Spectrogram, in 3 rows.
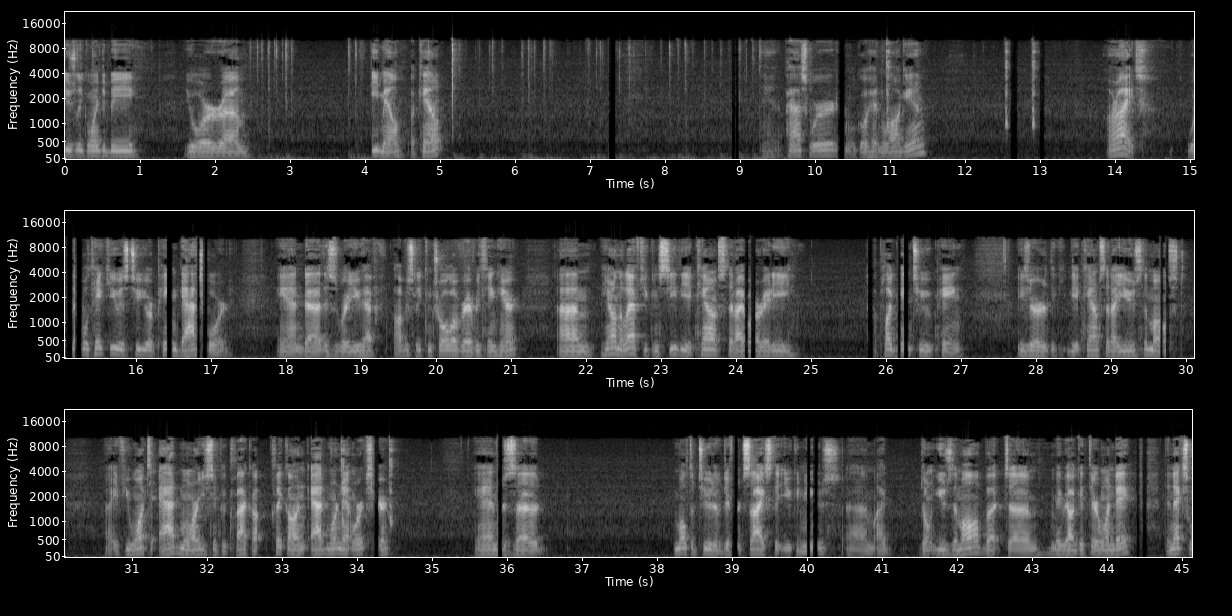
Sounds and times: Speech: 0.0 - 2.6, 4.1 - 5.2, 9.2 - 11.6, 13.9 - 17.3, 17.9 - 24.9, 25.8 - 27.1, 27.7 - 30.0, 30.6 - 34.6, 35.6 - 36.6, 38.2 - 45.1.

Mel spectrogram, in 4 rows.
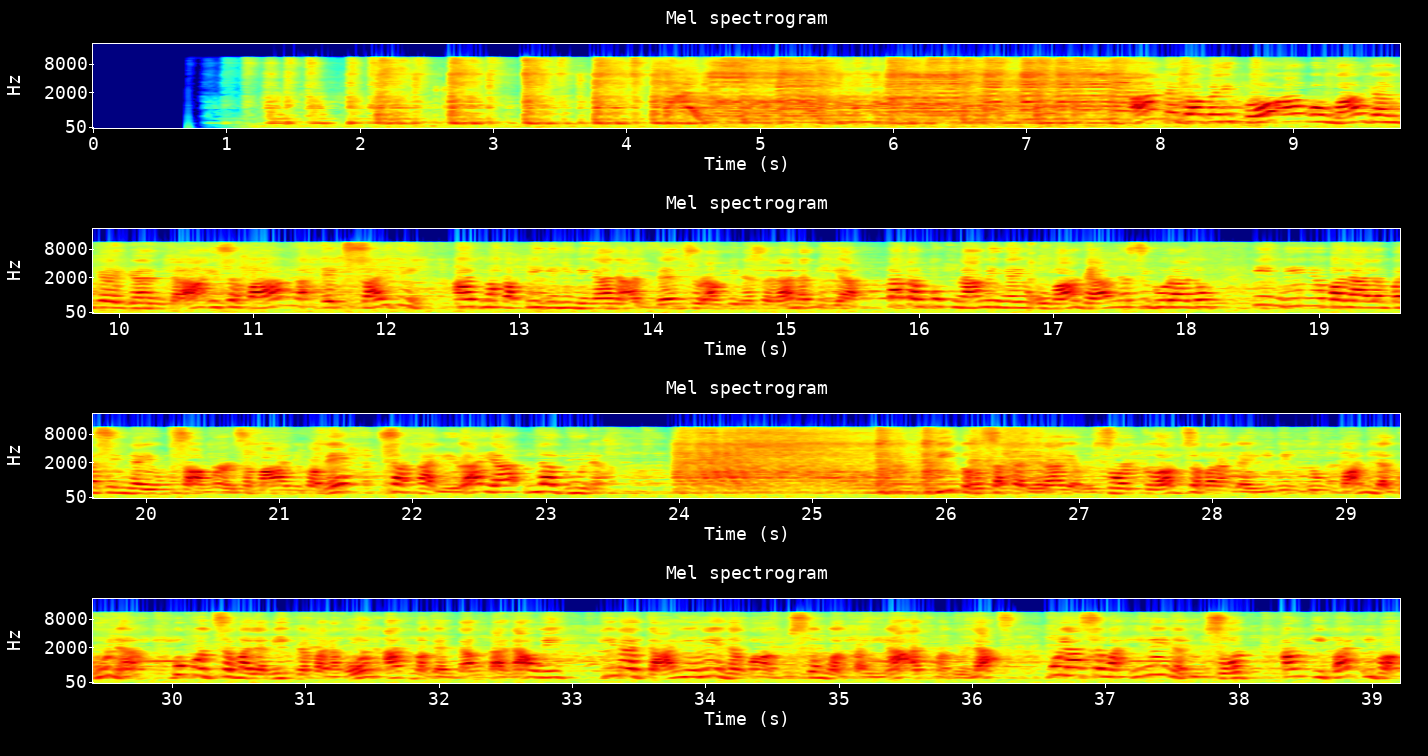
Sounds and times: Music: 0.8 - 39.2
Speech: 7.8 - 23.6, 25.9 - 39.2.

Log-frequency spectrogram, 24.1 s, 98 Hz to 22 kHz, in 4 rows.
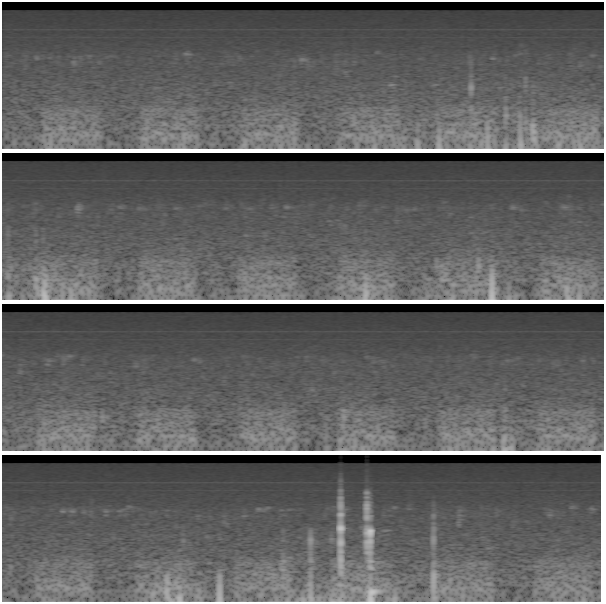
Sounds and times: Animal: 0.3 - 24.0.

